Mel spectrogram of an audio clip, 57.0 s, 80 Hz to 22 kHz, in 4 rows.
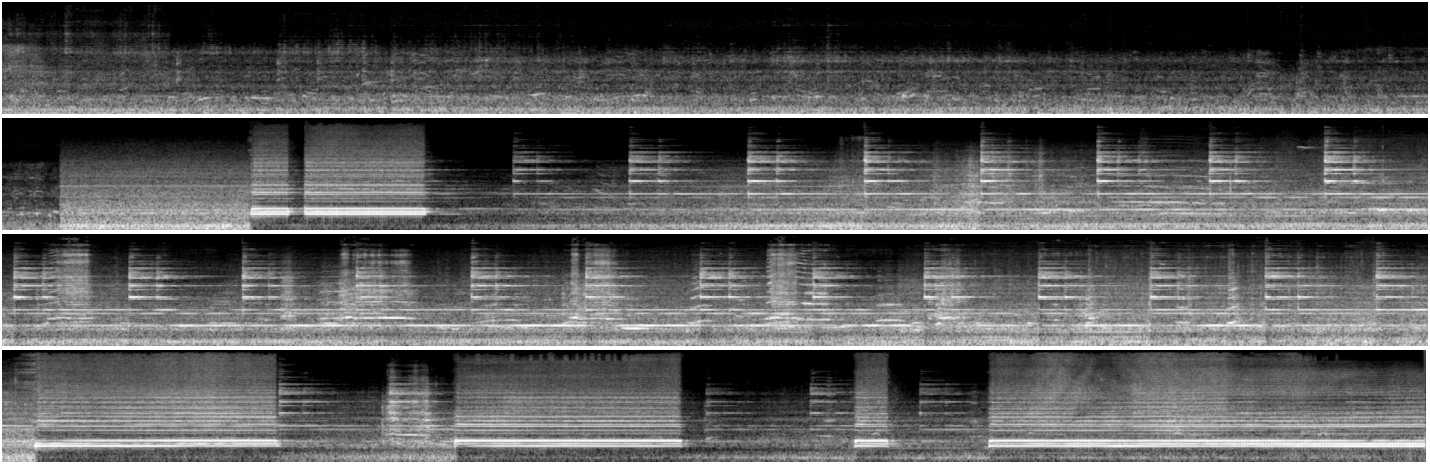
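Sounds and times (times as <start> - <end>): train horn blasts: 16.8 - 18.8, 43.1 - 45.8, 47.3 - 49.8, 51.3 - 51.9, 52.6 - 57.0
bell-like ringing: 18.6 - 43.1, 45.6 - 47.4, 49.8 - 52.7.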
